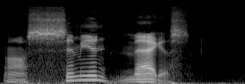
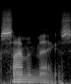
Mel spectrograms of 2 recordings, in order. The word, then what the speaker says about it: Simon Magus: And there was a gentleman by the name of Simeon Magus. Probably pronounced that wrong. Simon Magus.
